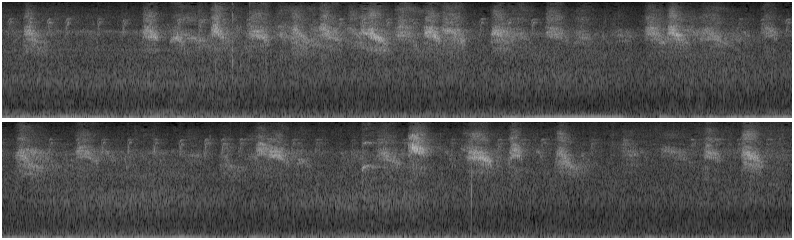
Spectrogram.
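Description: Small birds chirping, with quick falling chirps several times a second, over a low steady rumble that swells briefly about five seconds in.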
